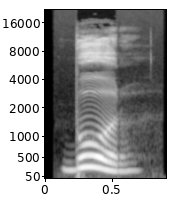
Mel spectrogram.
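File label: "bur", Malay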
